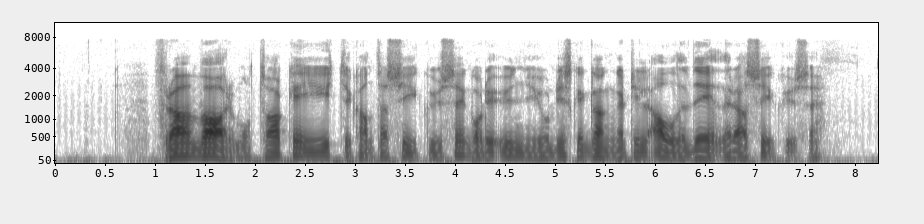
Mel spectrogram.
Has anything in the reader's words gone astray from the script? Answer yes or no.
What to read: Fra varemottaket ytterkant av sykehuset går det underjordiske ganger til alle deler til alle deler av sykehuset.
yes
